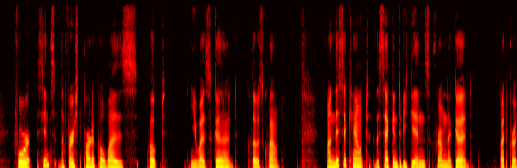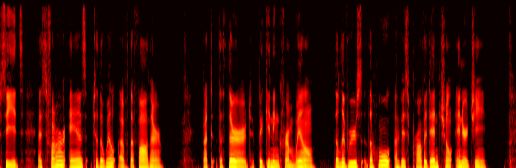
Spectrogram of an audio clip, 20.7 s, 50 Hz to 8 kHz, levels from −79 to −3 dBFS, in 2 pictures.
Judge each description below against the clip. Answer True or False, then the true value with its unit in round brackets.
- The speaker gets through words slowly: True (125 wpm)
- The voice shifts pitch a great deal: True (7.2 semitones)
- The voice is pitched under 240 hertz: True (135 Hz)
